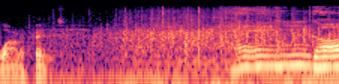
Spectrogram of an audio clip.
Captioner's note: applause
